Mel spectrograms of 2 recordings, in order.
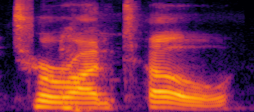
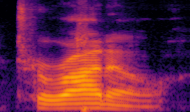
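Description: First: The second t is clearly pronounced. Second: The second t is dropped. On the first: The speaker calls it wrong. "It's not Toronto, like T-O-E" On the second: The speaker calls it right. "It's Toronto"

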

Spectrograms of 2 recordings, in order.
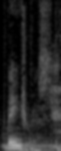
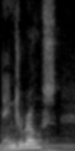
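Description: First: The ending is a plain 'us' sound. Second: The ending is not a plain 'us' sound. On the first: The speaker calls it right. "once you learn us" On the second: The speaker calls it wrong. "my tendency would be to say ... or dangerous"

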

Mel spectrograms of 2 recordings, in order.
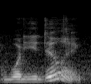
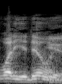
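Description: First: It is asked in a gentle, soft tone. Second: It is asked in a harsh, accusing tone.

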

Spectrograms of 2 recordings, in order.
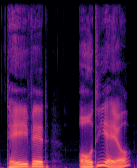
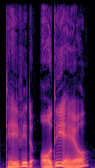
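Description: First: It is said slowly. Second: It is said fast.

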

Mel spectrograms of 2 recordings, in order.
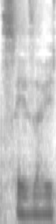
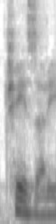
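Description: First: The name is said with an English pronunciation. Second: The name is said with an Italian pronunciation. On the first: The speaker calls it wrong. "how I pronounce it in this weird English, not Cesari" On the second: The speaker calls it right. "Cesari in Italian"

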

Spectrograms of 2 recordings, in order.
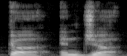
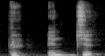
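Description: First: The consonants are followed by added vowel sounds. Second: The consonants are clipped with no vowel after them. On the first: The speaker calls it wrong. "and not G and J" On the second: The speaker calls it right. "We teach G and J"

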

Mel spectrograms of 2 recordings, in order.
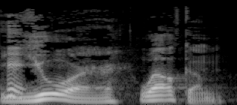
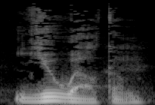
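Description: First: The R in "you're" is clearly pronounced. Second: The R in "you're" is dropped. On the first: The speaker calls it right. "Say the R" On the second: The speaker calls it wrong. "I just say"

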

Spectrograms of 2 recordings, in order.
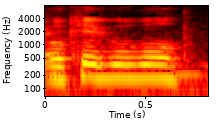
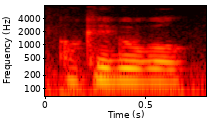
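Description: First: It is said at a louder volume. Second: It is said at a quieter volume.

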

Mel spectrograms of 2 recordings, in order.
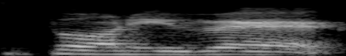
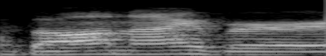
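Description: First: The name is pronounced with French sounds. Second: The name is pronounced with English sounds. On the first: The speaker knows the band. The speaker calls it right. "no, it's Bon Iver, because it's like French" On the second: The speaker does not know the band. The speaker calls it wrong. "people that don't, like, know that band, they'll say it out loud"

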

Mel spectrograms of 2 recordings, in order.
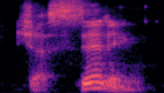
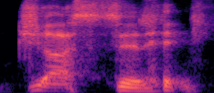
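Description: First: The word just is not stressed. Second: The word just is stressed. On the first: The speaker calls it wrong. "they think it means like just sitting" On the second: The speaker calls it right. "the emphasis on the word just"

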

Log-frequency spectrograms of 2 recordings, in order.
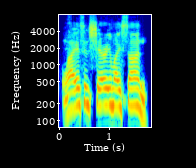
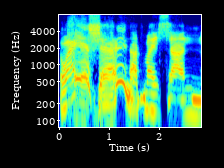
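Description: First: It is said without the mom's accent. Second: It is said in an accented impression of his mom.

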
